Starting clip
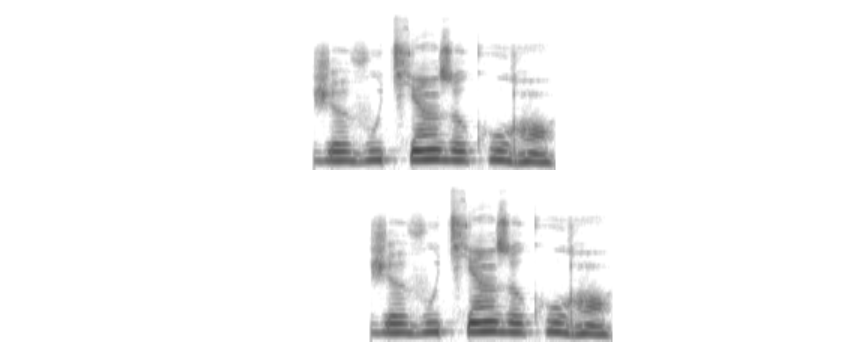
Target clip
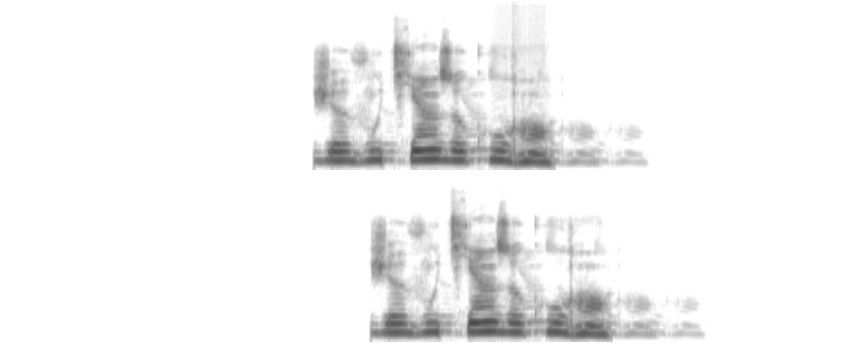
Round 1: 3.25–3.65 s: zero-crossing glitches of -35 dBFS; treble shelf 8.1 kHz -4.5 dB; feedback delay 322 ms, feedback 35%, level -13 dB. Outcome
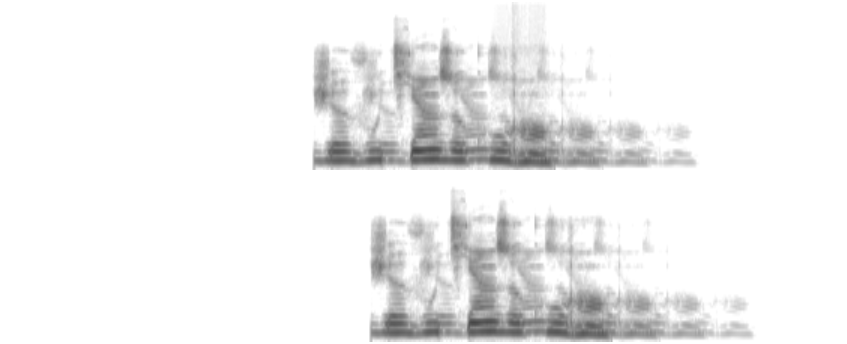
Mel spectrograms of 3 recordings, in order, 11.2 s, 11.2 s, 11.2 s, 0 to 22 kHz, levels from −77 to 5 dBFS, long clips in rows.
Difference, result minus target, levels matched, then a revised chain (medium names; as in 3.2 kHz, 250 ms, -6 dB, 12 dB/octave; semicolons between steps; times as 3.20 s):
echo-to-direct +10 dB
3.25–3.65 s: zero-crossing glitches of -35 dBFS; treble shelf 8.1 kHz -4.5 dB; feedback delay 322 ms, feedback 35%, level -23 dB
